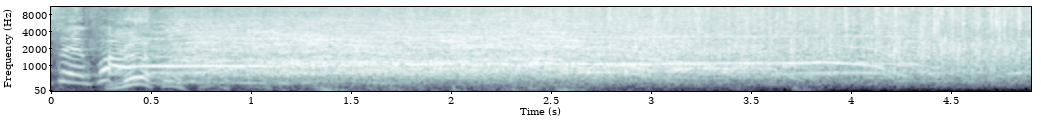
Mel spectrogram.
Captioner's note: audience cheers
